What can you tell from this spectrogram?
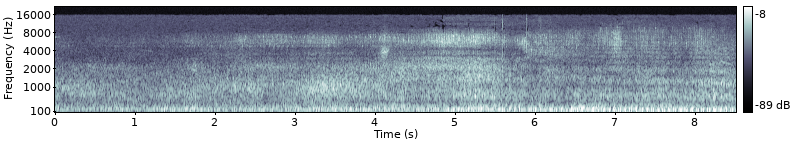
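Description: Cessna 210's single piston engine and propeller running with a steady drone, growing louder as the plane approaches.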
